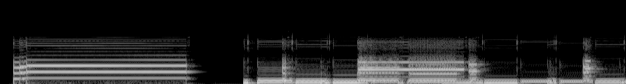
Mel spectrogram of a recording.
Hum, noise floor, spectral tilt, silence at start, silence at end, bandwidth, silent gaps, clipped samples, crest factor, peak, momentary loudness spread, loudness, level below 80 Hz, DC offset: none; -53 dBFS; -12 dB/octave; 0.15 s; 0 s; 3.7 kHz; none; under 0.1%; 14 dB; -4 dBFS; 7 LU; -20 LUFS; -26 dBFS; under 0.1%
